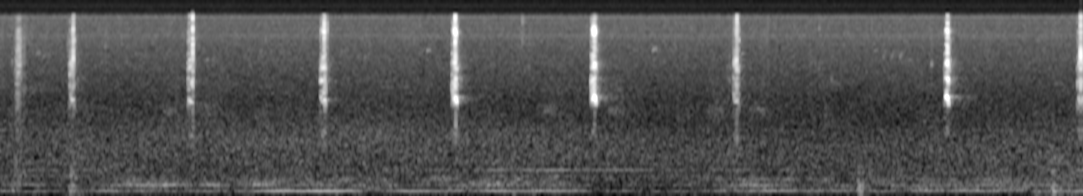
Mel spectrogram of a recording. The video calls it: Squirrel squeaking and chirping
